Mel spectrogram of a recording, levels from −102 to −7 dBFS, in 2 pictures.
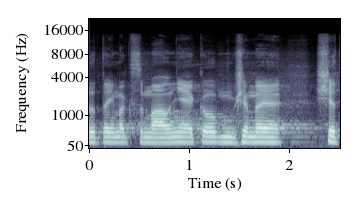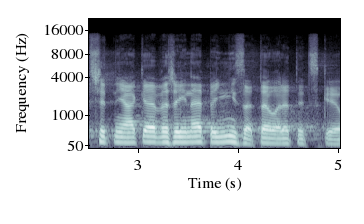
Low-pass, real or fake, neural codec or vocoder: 14.4 kHz; real; none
